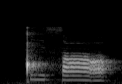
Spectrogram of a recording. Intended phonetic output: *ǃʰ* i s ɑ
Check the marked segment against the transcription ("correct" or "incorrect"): incorrect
